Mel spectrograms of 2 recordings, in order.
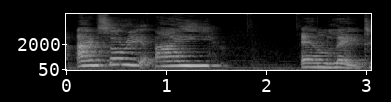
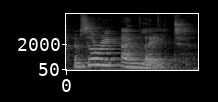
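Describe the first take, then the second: First: I AM LATE said slowly in full, with a gap before AM; louder, slower, every word of I'm sorry I am late separate; full careful form. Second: Said in the usual way. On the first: Shown as a demonstration. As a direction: spell out "I am late" unhurriedly. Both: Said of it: "we skip this that in conversational style".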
